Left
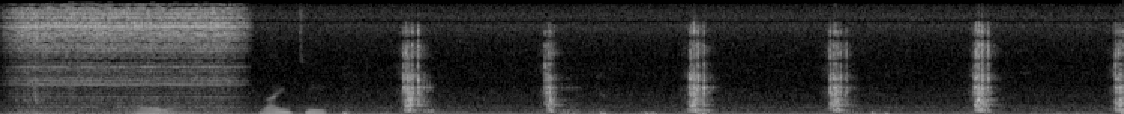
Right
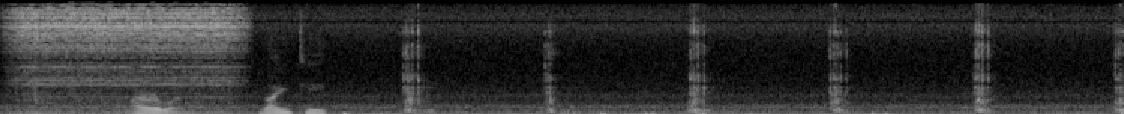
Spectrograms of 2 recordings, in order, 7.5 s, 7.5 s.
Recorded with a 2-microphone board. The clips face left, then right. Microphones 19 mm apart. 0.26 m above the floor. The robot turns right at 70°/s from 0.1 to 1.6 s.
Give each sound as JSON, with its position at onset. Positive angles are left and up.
{"t": 0.9, "sound": "a man speaking", "azimuth_deg": -85}
{"t": 2.3, "sound": "ticking", "side_deg": 60}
